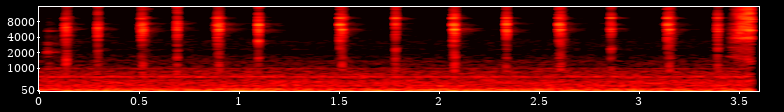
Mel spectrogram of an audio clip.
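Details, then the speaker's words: 3D-printed prototype key switch with a magnet added and increased tolerances for less pre-travel: crisp even bright clicks three to four per second, clicky yet slightly less loud; normal. "more clicky but i increase the tolerances on this so that there's less motion be like pre-travel and that might have made it slightly less loud on the click but it feels fantastic"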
